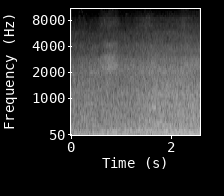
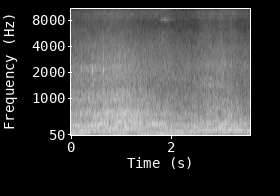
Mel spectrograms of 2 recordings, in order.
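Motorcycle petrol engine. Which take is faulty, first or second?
second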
